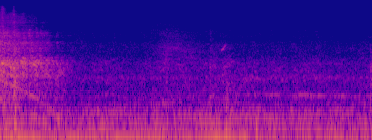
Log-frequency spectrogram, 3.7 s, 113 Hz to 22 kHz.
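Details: 1992 Mercedes 300E 2.6 (M103 engine) won't start: the starter turns the engine over with a steady low churn but it never catches, cranking with no fire, on an attempt using the accelerator.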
